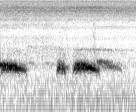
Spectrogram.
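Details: Spotted dove, during a trapping session with a decoy bird, giving soft, low hollow coos around a steady pitch: one long note, a short one, then a drawn-out pair.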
